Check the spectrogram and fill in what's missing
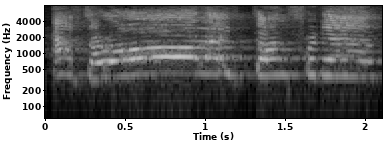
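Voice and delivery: high, wailing hurt voice; hammed-up wounded cry; mock self-pity. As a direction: whine like someone betrayed. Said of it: "we act like".

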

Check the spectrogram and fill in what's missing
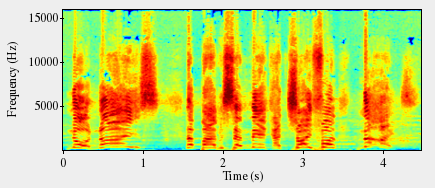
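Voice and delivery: building from firm to high shouted praise; full-force preaching. Acted. Preacher rousing the church, rising to a shout. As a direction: preach it up until you're shouting to dance.

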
